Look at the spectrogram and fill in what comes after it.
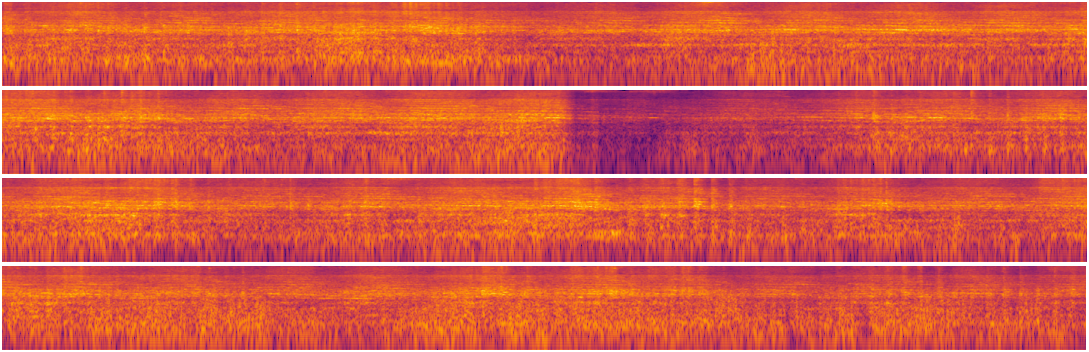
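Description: Freight train of coal gondola cars rolling past at speed: a steady rumble and clatter of steel wheels on the rails. Near the middle the sound dips sharply for a second or so, then comes back.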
